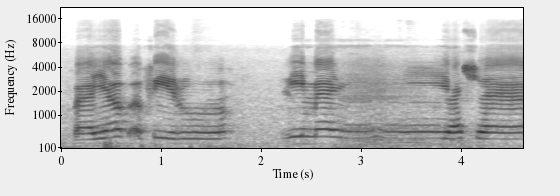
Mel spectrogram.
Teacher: sebab nak masuk huruf ya idgham maal ghunah. Dia kena baca ya.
